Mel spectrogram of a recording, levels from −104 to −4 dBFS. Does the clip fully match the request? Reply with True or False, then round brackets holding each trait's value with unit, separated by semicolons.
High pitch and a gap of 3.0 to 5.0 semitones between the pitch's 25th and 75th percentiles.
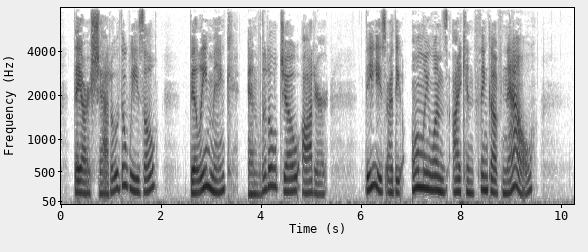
True (195 Hz; 4.2 semitones)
